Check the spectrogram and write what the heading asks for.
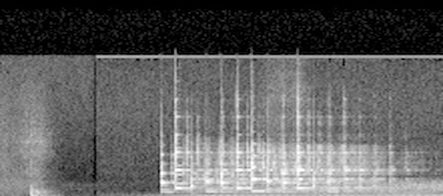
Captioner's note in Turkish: Telefon çalıyor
